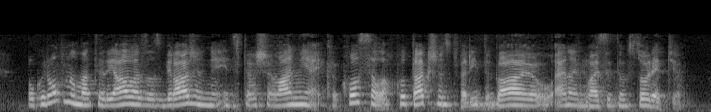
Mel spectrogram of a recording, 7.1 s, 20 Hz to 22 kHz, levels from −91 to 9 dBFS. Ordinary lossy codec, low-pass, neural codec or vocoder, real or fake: none; 7.2 kHz; codec, 16 kHz, 1.1 kbps, Voila-Tokenizer; fake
